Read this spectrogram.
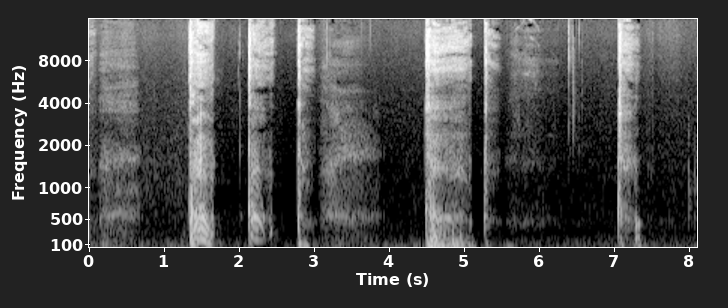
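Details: Girl coughing: six harsh, fairly loud coughs at irregular intervals over eight seconds, some paired, with a quiet room between them.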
